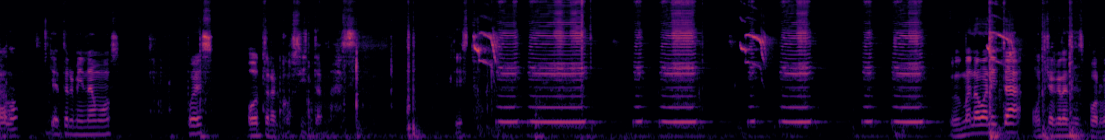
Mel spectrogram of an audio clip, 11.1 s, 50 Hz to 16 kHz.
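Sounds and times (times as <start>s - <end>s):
car horn beeping: 4.8s - 10.1s.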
